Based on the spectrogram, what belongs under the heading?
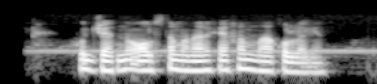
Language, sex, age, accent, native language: Uzbek, male, 18-24, Surxondaryo, Uzbek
